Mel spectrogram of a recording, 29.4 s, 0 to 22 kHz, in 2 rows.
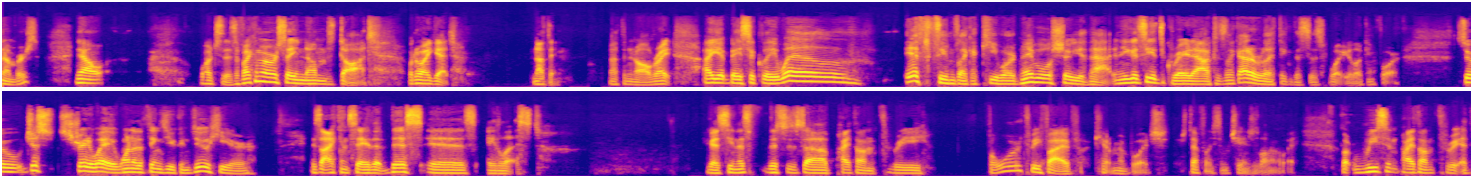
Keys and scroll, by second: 23.9 ctrl+alt+shift+Left.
